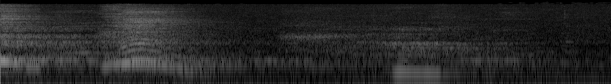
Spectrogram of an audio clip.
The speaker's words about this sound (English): Can you gasp with me?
